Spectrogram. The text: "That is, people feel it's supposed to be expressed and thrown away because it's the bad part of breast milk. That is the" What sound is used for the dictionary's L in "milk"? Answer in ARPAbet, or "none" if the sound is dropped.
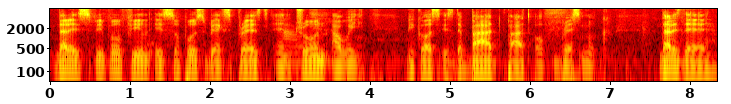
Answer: none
